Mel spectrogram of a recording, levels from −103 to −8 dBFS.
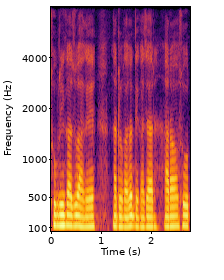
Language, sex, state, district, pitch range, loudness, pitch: Chakma, male, Tripura, Dhalai, 120-130 Hz, -16 LUFS, 125 Hz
